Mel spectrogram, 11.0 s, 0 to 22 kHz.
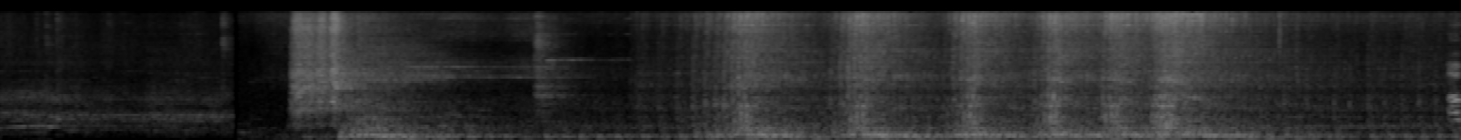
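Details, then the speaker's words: Honda CG 125 after tappet adjustment to 0.08 mm feeler gauge, cover refitted: starts after a couple of cranks, even beat through blips with no ticking from the head; normal running, tappet noise gone. "अभी टपस की आवाज जो है वह बिल्कुल भी नहीं है और अगर आप इसी तरह सेटिंग करते हैं तो इंशाल्लाह ताला आपकी बाइक गर्म होने के बाद भी टपट की आवाज नहीं करेगी"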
